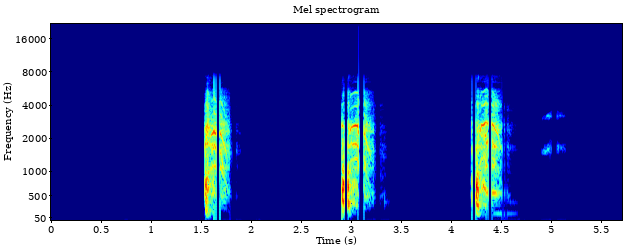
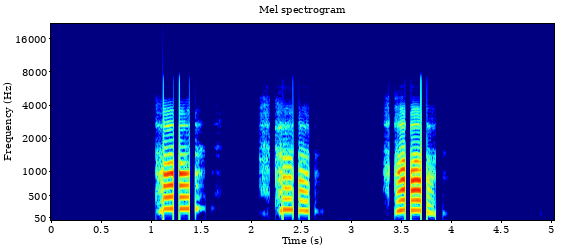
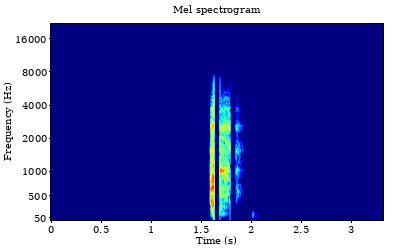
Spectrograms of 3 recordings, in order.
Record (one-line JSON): {"three_cough_length": "5.7 s", "three_cough_amplitude": 26794, "three_cough_signal_mean_std_ratio": 0.23, "exhalation_length": "5.0 s", "exhalation_amplitude": 22460, "exhalation_signal_mean_std_ratio": 0.26, "cough_length": "3.3 s", "cough_amplitude": 23340, "cough_signal_mean_std_ratio": 0.13, "survey_phase": "alpha (2021-03-01 to 2021-08-12)", "age": "45-64", "gender": "Female", "wearing_mask": "No", "symptom_none": true, "smoker_status": "Ex-smoker", "respiratory_condition_asthma": false, "respiratory_condition_other": false, "recruitment_source": "REACT", "submission_delay": "2 days", "covid_test_result": "Negative", "covid_test_method": "RT-qPCR"}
